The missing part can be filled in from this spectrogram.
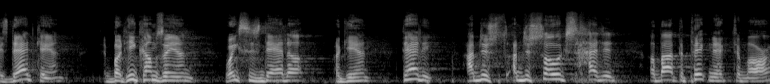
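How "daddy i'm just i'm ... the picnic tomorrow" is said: acted-out eager, gushing, excited little boy voice. Retelling a story, voicing the little boy at bedtime: imitating an excited little boy. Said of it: "The little boy's so excited".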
